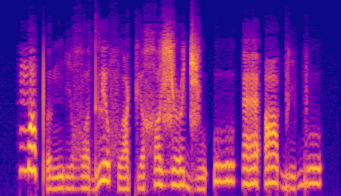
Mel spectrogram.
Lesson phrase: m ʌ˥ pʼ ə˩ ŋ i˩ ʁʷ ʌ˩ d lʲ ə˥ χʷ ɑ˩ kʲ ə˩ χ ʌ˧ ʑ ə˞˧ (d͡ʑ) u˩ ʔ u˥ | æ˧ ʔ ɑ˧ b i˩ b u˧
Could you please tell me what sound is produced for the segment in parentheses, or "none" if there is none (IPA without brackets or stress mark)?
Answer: d͡ʑ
